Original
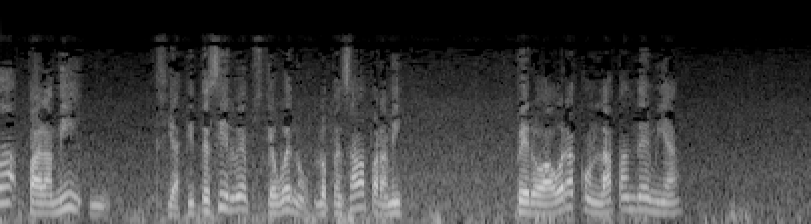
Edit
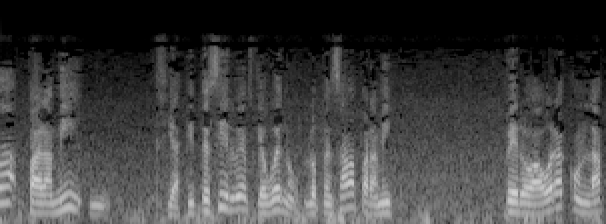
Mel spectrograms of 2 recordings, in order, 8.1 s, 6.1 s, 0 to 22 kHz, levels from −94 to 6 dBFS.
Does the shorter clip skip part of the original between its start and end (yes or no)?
yes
